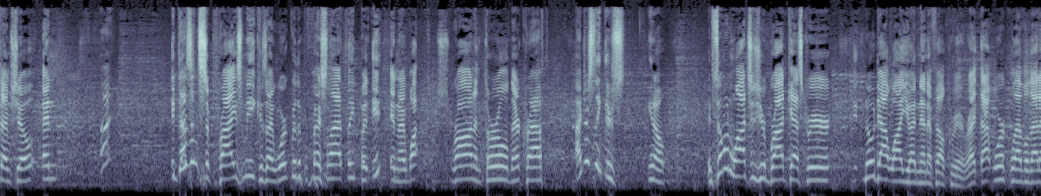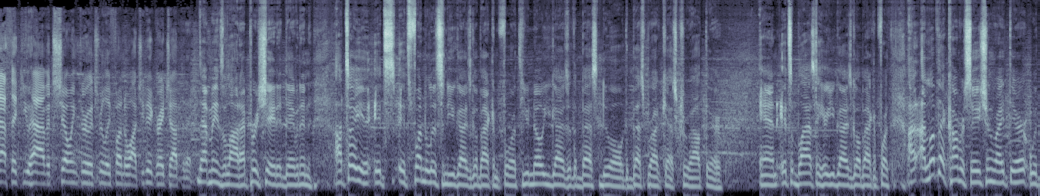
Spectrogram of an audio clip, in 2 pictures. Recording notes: postgame press conference audio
